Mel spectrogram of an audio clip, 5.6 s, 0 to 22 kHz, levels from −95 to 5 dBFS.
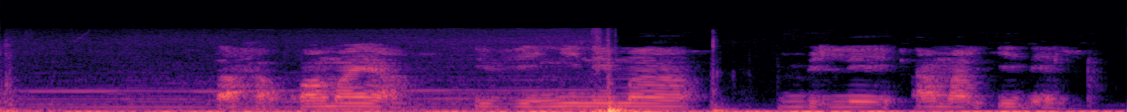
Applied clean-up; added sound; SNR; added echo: none; Engine / Car; -4 dB; reverberation time 0.2 s.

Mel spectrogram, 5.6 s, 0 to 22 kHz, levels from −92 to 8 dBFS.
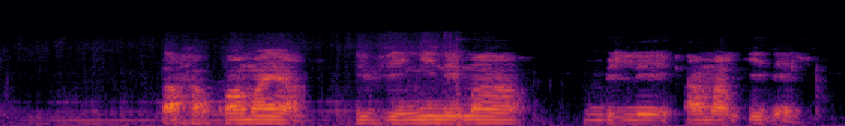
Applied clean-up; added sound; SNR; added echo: neural separator model SepFormer DNS4.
